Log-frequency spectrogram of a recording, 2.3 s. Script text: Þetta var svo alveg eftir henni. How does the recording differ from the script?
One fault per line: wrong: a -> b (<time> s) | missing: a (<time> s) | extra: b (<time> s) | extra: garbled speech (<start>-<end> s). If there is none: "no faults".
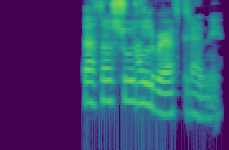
no faults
